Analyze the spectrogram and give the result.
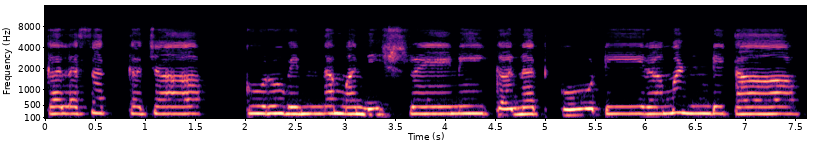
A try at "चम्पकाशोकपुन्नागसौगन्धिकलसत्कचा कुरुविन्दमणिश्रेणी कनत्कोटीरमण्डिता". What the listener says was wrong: In the first line, Saugandhikala Satkacha, don't prolong the dhi. In the second line, Kuru Vindamanishrini Kanat Kotira Mandita. Ni has to be prolonged.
